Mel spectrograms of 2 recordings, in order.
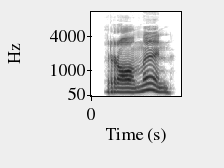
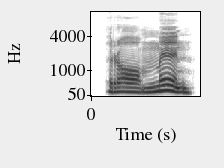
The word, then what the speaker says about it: Român: Pronouncing this letter just takes a little practice, because there is no equivalent English sound. In Romanian, it sounds like this Român. Român.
